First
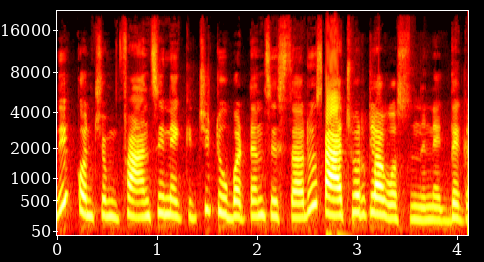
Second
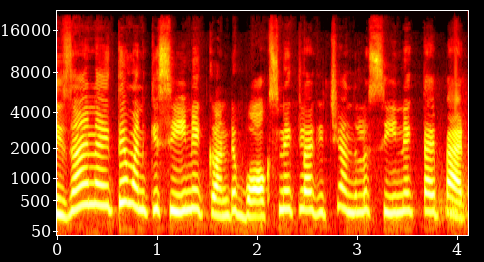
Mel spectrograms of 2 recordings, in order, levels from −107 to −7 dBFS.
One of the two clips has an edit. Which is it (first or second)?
first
